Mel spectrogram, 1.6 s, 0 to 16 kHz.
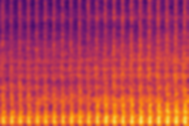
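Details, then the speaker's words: Warm-up idle of a 1989 Yamaha Big Bear 350 ATV revived after sitting 10+ years, on half choke: steady even single-cylinder exhaust pulses, no knocking; possible exhaust leak, won't take throttle yet and backfires when given some. "Let her warm up a little bit. She sounds good. There's no knocking."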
